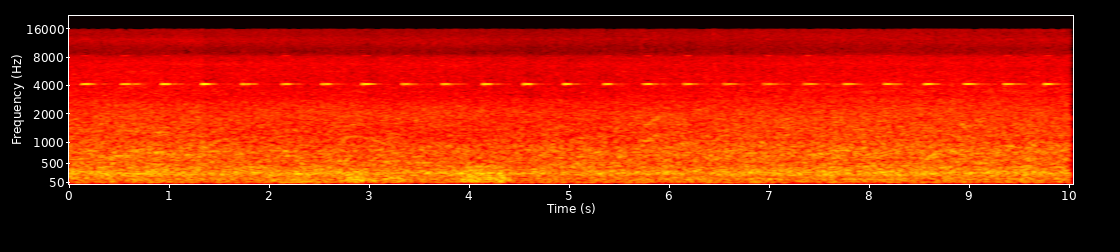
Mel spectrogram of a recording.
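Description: Steady rush of floodwater flowing along a street, with a faint high-pitched beep repeating two or three times a second.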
